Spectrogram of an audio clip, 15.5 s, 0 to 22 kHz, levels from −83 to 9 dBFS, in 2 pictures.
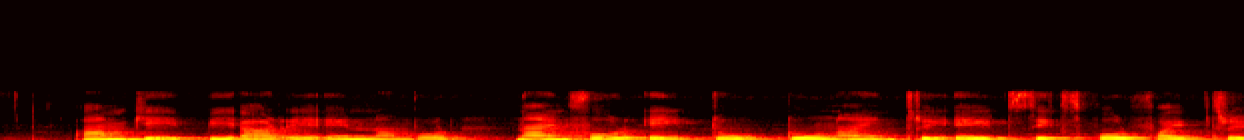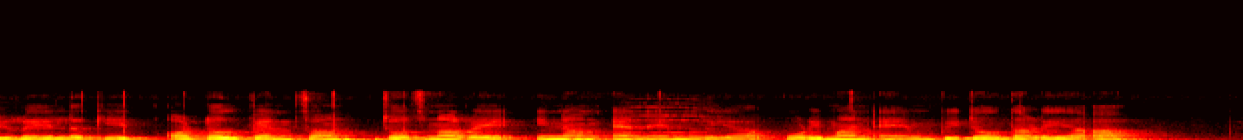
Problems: background sounds at intervals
